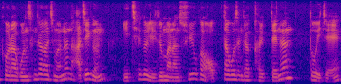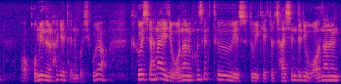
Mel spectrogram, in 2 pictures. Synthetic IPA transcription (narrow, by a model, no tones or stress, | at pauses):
k͈ʌɾaɡonɯnsʰe̞ŋɡakʰad͡ʑimanɯna̰d͡ʑiɡɯn | it͡ɕʰe̞ɡɯɾiɭɡɯɭmanɦansʰujuɡaʌ̰p̚t͈aɡos̬ʰe̞ŋɡakʰaɭt͈e̞nɯn | t͈oid͡ʑe̞ | ʌpominɯɭɦaɡe̞dwe̞nɯnɡʌɕʰi̥ɡ̥ojokɯɡʌɕʰihanaeid͡ʑe̞wʌnɦanɯnkʰʌns̬ʰentʰɯes͈u̥d̥oik͈e̞t̚t͡ɕ͈ot͡ɕaɕʰindɯɾiwʌnɦanɯn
